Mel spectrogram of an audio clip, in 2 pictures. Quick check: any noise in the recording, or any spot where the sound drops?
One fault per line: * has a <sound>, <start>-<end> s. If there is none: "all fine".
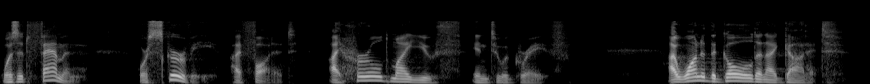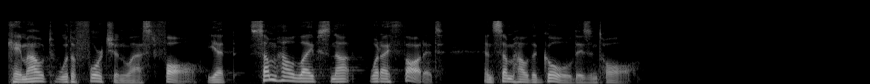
all fine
